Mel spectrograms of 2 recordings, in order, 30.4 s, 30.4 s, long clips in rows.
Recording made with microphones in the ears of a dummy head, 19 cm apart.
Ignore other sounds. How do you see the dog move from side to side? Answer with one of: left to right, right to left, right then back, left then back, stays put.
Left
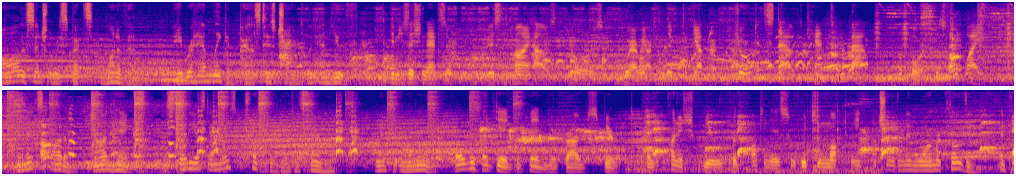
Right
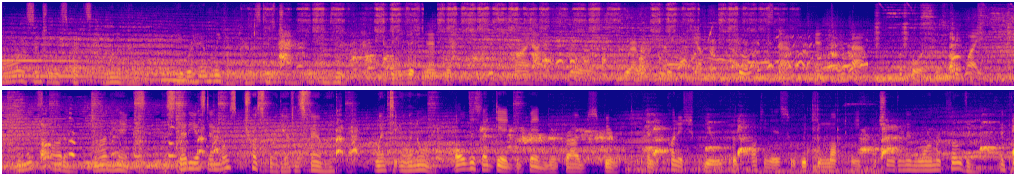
right to left.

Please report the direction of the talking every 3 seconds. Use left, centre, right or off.
left, left, left, left, left, left, right, centre, left, left.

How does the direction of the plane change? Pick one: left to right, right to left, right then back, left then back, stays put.
right to left.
